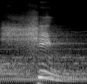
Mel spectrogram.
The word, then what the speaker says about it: shin: La diferencia es que la letra shin hebrea, para que se pronuncie como shin, lleva un pequeño punto en la parte superior, pero del lado derecho.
